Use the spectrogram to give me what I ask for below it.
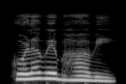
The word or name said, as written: ಕೊಳವೆಭಾವಿ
